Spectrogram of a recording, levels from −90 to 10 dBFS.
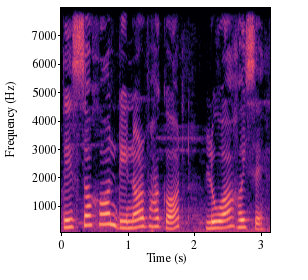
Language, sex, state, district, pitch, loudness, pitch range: Assamese, female, Assam, Kamrup Metropolitan, 260 Hz, -13 LUFS, 235-295 Hz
